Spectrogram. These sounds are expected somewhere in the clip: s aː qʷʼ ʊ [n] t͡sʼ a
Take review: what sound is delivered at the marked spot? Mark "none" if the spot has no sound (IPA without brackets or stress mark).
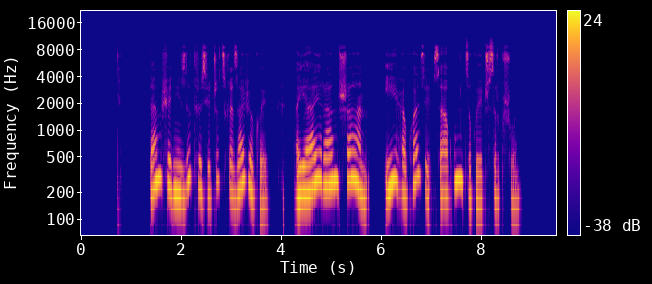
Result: m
